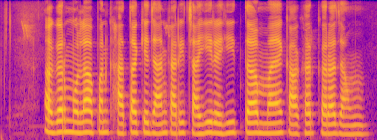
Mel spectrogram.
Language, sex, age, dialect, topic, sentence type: Chhattisgarhi, female, 25-30, Western/Budati/Khatahi, banking, question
